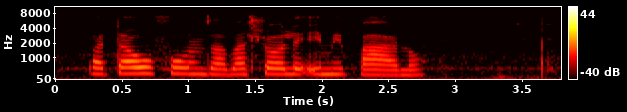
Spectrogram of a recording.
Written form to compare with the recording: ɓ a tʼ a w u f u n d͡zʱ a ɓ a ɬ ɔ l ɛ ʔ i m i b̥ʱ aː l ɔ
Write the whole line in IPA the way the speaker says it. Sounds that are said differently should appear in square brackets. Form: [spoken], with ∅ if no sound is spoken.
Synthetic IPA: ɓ a tʼ a w u f u n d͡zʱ a ɓ a ɬ ɔ l ɛ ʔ i m i b̥ʱ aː l ɔ

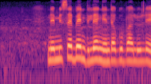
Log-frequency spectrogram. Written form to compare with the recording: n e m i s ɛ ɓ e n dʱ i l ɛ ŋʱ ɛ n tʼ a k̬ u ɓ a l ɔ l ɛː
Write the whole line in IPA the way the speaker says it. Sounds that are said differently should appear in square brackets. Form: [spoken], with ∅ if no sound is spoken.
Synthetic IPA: n e m i s ɛ ɓ e n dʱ i l ɛ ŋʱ ɛ n tʼ a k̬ u ɓ a l [u] l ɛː

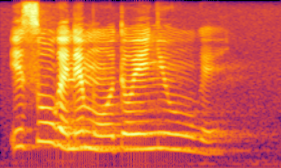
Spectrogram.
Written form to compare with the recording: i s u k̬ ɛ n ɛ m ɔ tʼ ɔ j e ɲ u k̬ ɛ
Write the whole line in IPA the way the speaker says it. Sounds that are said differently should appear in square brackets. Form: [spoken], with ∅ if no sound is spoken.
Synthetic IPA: i s u k̬ ɛ n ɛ m ɔ tʼ ɔ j e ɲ [uː] k̬ ɛ

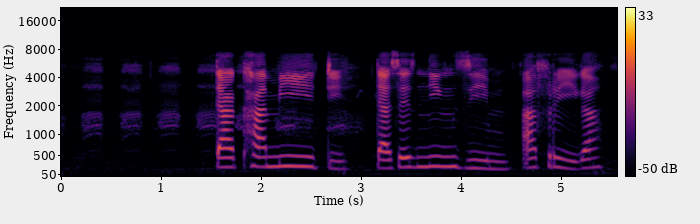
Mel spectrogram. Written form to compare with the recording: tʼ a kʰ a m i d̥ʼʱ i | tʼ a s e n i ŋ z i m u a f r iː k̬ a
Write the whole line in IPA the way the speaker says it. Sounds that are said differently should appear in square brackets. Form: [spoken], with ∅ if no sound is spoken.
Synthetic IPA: tʼ a kʰ a m i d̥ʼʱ i | tʼ a s e n i ŋ z i m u a f r iː k̬ a

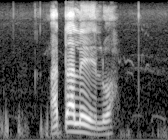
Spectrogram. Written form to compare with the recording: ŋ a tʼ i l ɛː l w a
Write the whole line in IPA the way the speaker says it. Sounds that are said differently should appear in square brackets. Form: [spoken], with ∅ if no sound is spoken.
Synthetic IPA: ŋ a tʼ [a] l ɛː l w a

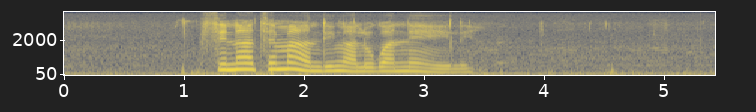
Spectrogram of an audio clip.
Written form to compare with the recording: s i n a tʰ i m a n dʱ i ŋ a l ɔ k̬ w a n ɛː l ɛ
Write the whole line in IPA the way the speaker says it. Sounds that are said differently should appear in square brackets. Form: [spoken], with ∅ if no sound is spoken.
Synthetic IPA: s i n a tʰ [ɛ] m a n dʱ i ŋ a l ɔ k̬ w a n ɛː l ɛ

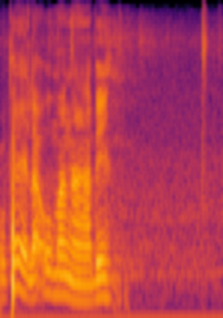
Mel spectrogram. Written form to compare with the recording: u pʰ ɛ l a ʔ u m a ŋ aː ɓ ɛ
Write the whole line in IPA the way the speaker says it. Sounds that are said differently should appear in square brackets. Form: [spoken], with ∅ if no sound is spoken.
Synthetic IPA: u pʰ ɛ l a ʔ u m a ŋ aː ɓ ɛ

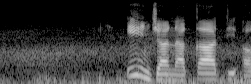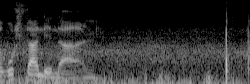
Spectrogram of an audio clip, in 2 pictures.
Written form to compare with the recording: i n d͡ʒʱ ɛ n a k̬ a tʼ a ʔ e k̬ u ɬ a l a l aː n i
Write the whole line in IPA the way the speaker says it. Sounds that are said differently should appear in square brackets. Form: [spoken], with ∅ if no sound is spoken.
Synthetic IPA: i n d͡ʒʱ [a] n a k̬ a tʼ [i] ʔ [a] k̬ u ɬ a l [ɛ] l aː n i

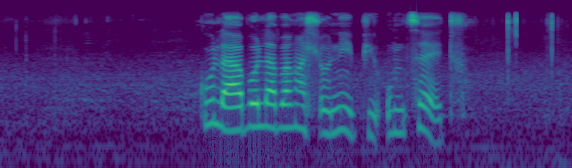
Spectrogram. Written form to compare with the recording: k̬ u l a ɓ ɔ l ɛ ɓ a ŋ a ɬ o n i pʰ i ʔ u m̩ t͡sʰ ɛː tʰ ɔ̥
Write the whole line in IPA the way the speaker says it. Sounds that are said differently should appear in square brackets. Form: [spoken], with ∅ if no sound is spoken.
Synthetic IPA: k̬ u l a ɓ ɔ l [a] ɓ a ŋ a ɬ o n i pʰ i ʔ u m̩ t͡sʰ ɛː tʰ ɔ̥

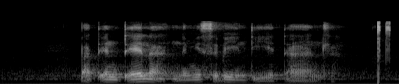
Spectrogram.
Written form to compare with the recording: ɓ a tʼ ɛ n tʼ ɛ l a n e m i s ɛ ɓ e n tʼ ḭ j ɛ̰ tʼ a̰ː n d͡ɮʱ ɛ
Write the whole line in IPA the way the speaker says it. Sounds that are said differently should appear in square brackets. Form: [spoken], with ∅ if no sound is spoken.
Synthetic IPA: ɓ a tʼ ɛ n tʼ ɛ l a n e m i s ɛ ɓ e n tʼ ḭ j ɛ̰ tʼ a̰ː n d͡ɮʱ [a]

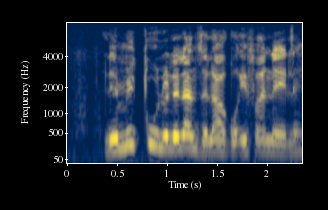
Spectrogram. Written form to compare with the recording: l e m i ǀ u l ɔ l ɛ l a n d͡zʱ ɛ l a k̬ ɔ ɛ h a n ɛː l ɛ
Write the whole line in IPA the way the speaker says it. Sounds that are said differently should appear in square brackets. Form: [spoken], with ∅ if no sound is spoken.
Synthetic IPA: l e m i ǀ u l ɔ l ɛ l a n d͡zʱ ɛ l a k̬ ɔ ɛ [f] a n ɛː l ɛ

